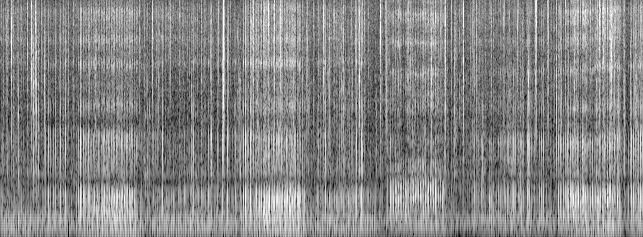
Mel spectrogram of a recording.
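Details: Cat dozing beside a crackling fire, purring softly: a throaty low rumble rising and falling with slow breaths every couple of seconds, briefly quieter near the middle, while the fire snaps and pops steadily.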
